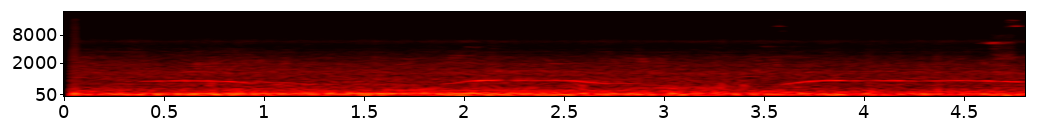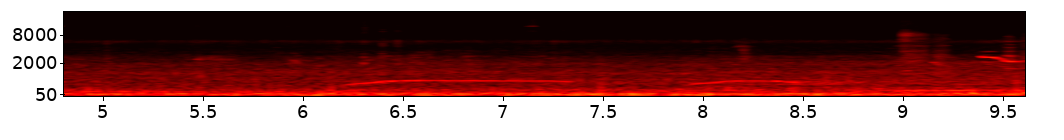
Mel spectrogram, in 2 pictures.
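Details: Two male stray cats living on the street, facing off before a fight: five drawn-out, mid-pitched wailing yowls, some flat and some rising then falling, spaced a second or two apart over steady low traffic-like rumble.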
